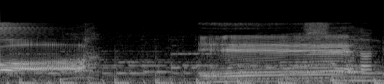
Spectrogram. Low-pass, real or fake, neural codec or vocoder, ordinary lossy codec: 7.2 kHz; real; none; none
